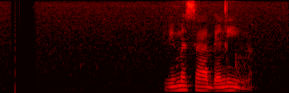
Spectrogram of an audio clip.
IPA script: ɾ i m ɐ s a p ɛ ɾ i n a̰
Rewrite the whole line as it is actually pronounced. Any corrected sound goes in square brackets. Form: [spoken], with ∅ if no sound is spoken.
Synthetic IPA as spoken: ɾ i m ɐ s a [b] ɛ [l] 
